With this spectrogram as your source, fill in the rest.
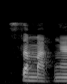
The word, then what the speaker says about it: สมัคร: เรือ เมื่อ มี ตัว เมื่อ เป็น ตัว สะกด จะ อ่าน ออก เสียง เหมือน มี ก ไก่ สะกด แต่ ไม่ ได้ อ่าน ออก เสียง ร เรือ พัก พวก พอ แม่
